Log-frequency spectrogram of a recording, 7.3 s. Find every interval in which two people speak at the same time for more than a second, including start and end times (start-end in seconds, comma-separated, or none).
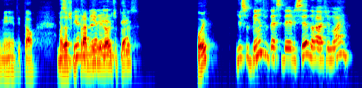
1.2-2.6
